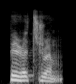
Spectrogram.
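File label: "pyrethrum", Indian English; Dictionary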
